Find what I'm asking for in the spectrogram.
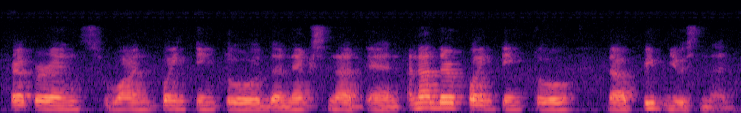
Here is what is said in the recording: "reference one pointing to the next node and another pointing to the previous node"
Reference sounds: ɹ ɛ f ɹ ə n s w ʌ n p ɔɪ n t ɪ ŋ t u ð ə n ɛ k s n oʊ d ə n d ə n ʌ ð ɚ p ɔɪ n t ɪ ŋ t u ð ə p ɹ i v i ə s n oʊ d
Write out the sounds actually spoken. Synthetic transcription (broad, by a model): ɹ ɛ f ɹ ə n s w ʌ n p ɔɪ n t ɪ ŋ t u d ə n ɛ k s n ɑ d ə n d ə n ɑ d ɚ p ɔɪ n t ɪ ŋ t u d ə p i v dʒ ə s n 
